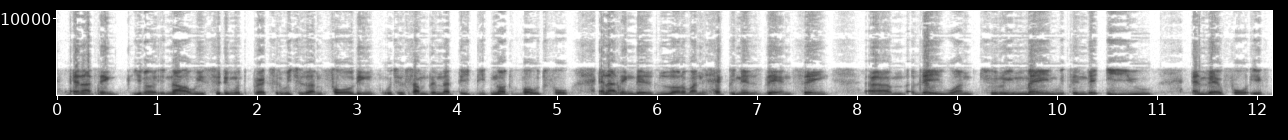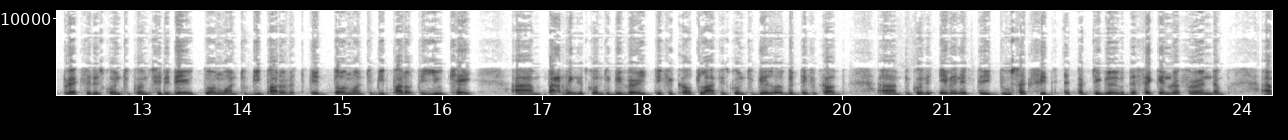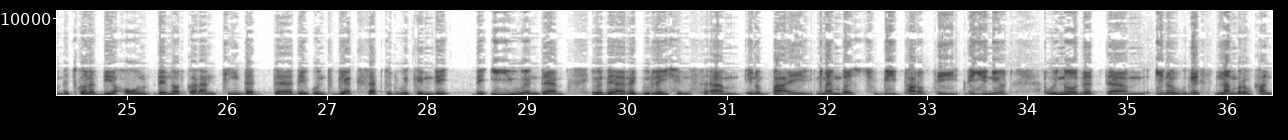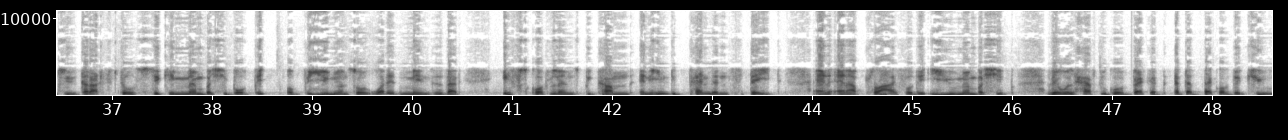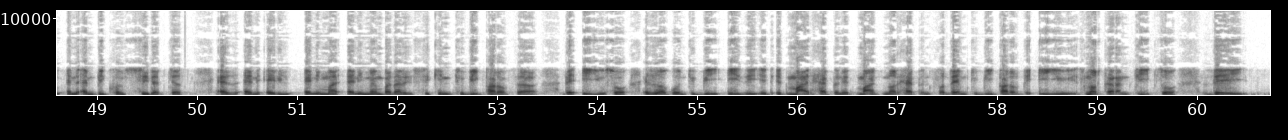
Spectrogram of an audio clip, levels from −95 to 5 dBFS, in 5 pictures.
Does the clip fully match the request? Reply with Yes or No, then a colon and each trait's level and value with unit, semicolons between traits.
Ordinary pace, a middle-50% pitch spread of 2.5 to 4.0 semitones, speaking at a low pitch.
No: fast, 235 wpm; average, 3.2 semitones; low, 100 Hz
